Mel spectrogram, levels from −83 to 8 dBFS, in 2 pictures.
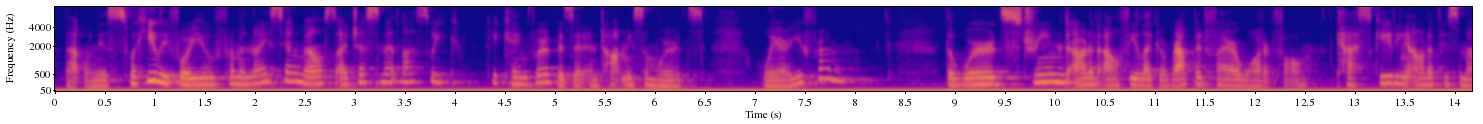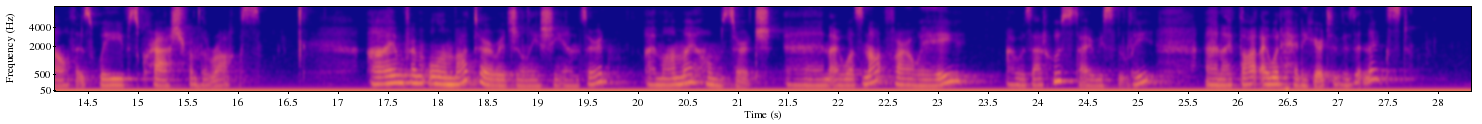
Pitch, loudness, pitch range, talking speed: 190 Hz, -28 LUFS, 165-235 Hz, 180 wpm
